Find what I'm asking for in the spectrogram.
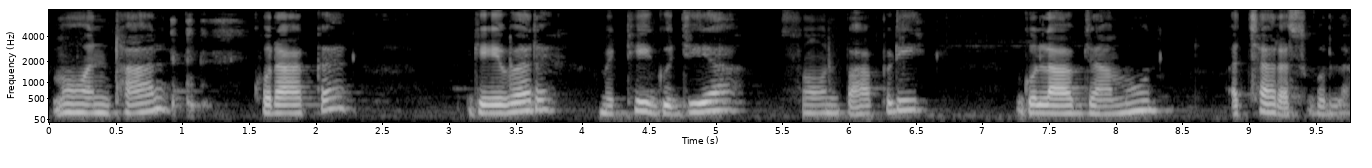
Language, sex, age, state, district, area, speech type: Sindhi, female, 60+, Uttar Pradesh, Lucknow, urban, spontaneous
